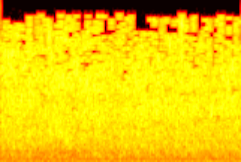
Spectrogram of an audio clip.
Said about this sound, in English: Another waterfall.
